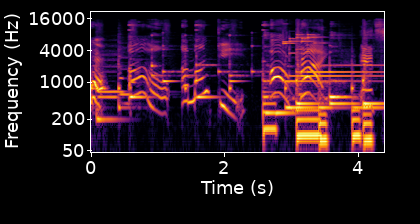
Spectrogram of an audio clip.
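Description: A cartoon toddler's voice making playful monkey-imitation calls that rise and fall in pitch. Bright children's music with a bouncing bass comes in after about two and a half seconds.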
